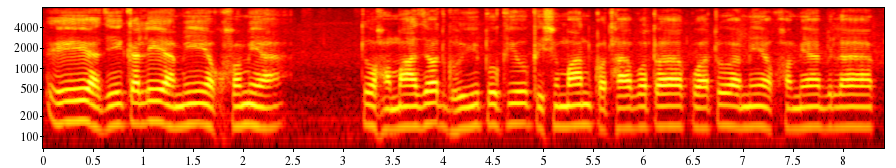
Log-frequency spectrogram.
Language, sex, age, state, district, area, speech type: Assamese, male, 60+, Assam, Golaghat, urban, spontaneous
